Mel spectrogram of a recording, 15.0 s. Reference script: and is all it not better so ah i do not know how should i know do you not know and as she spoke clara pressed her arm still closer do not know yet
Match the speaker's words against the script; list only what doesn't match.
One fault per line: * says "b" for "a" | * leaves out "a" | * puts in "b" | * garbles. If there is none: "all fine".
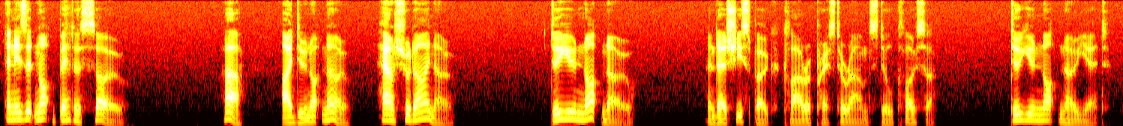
* leaves out "all"
* puts in "you"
